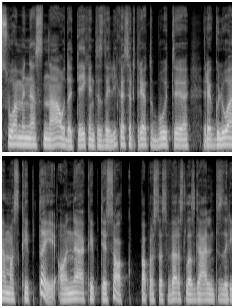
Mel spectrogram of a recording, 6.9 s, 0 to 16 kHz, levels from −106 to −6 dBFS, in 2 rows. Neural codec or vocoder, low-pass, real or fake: vocoder, 48 kHz, 128 mel bands, Vocos; 14.4 kHz; fake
